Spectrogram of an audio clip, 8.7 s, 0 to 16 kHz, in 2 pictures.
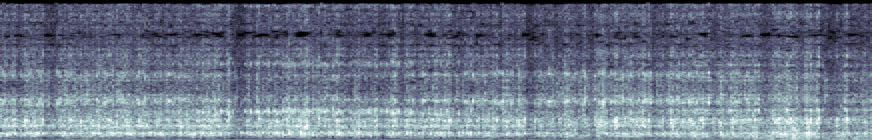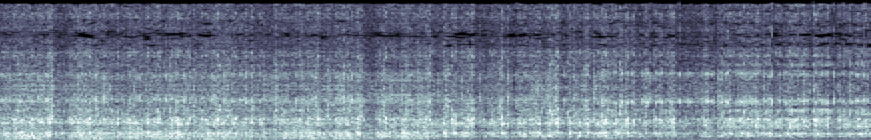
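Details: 1997 Pontiac Grand Prix GTP: dry, fast metallic rattle/grinding from the supercharger area at idle, louder in Drive, gone on acceleration; a worn supercharger coupler, confirmed as the cause.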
